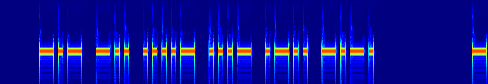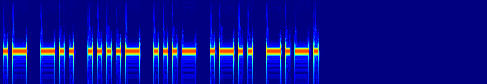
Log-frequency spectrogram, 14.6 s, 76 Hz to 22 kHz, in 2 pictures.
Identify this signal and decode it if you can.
Morse code, heard as a keyed tone, about 17 wpm, 700 Hz. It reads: KD4VLC KD4VLC
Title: USA Call Signs - 6 Characters - Repeated 2x - 17wpm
